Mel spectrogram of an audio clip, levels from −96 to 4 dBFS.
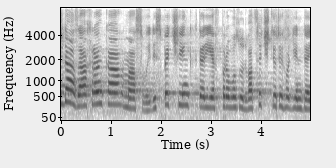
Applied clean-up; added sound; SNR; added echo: none; none; none; none.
